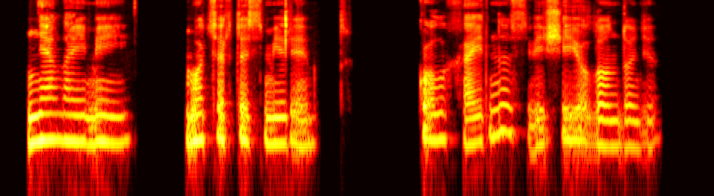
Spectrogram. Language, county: Lithuanian, Klaipėda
